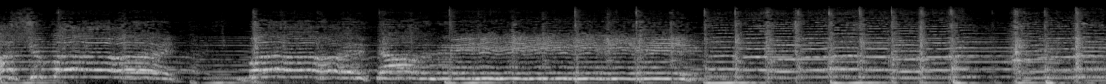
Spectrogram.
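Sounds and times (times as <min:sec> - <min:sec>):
man singing: 0:00.0 - 0:07.4
drum beats: 0:00.0 - 0:11.0
harmonium: 0:00.0 - 0:11.0.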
